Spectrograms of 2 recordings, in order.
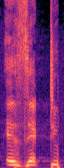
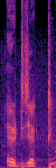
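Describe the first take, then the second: First: No d sound is pronounced before the j. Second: A d sound is pronounced before the j. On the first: The speaker calls it right. "बल्कि इसे एडजेक्टिव पढ़ते हैं" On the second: The speaker calls it wrong. "इसके एडजेक्टिव नहीं पढ़ते हैं"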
